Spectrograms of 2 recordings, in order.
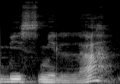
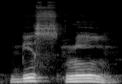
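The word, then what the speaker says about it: بسم الله: orang ada kita mendengar orang membacanya Bismi Bismi huruf sinnya sudah tebal dibaca desis angin dari huruf Sin sudah tebal itu salah karena ini huruf sin bukan huruf Shad kalau kita baca bis bis Bismillah di situ bukan lagi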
